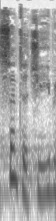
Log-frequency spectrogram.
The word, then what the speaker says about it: Syntyche: And according to the Bible pronunciation guide website that I looked this up on, their names were Euodia and Syntyche, because I had no idea how to say either one of those.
